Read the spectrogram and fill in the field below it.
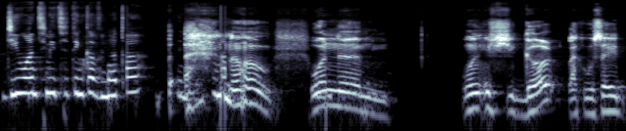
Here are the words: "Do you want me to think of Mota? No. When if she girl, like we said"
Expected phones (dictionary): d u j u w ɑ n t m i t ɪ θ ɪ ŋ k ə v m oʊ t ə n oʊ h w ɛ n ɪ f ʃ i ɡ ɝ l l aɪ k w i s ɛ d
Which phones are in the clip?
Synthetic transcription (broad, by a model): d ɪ j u w ɑ n t m i t ɪ θ ɪ ŋ k ə v m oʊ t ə n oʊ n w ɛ n ɪ f ʃ i ɡ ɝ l l aɪ k w i s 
